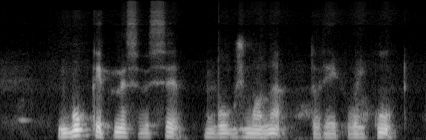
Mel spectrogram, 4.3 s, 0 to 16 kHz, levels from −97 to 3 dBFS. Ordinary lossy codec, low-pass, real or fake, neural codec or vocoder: Opus, 32 kbps; 14.4 kHz; fake; autoencoder, 48 kHz, 32 numbers a frame, DAC-VAE, trained on Japanese speech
